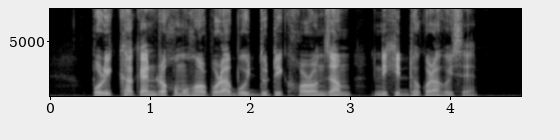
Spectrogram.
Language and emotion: Assamese, neutral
